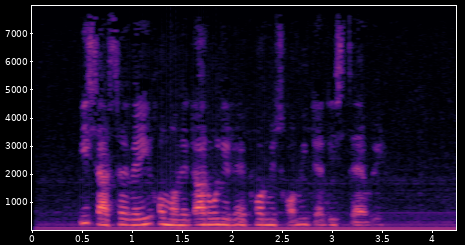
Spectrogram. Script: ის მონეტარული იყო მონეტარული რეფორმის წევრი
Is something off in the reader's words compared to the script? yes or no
yes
